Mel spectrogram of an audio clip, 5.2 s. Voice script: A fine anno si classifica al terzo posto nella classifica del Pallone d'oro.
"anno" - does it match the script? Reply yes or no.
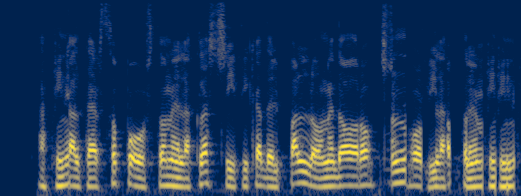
no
